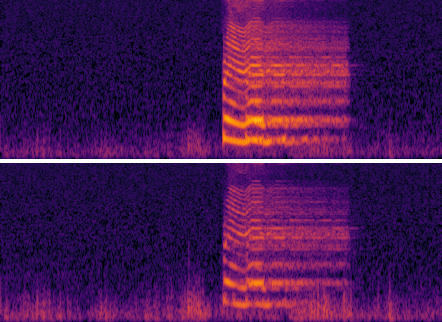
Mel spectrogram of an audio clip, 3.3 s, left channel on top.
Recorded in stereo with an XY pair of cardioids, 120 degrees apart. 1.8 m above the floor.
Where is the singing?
70° left, 0.9 m.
